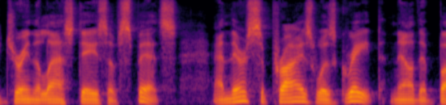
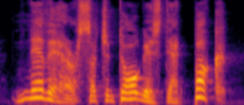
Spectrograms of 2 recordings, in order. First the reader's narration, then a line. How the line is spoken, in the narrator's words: he cried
